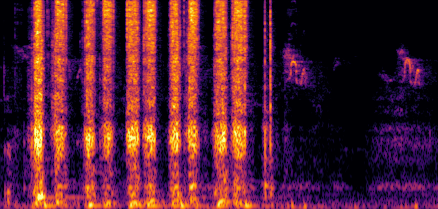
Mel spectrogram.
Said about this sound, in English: go in and out a few times, and it's like you're sanding the inside of the hole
